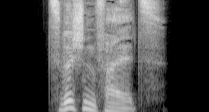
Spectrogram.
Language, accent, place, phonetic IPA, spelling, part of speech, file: German, Germany, Berlin, [ˈt͡svɪʃn̩ˌfals], Zwischenfalls, noun, De-Zwischenfalls.ogg
- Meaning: genitive singular of Zwischenfall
